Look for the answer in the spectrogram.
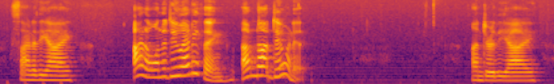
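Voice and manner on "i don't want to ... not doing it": smiling sarcasm, big fake smile, higher. Leading a tapping exercise with a huge fake smile: sarcastic, with big fake smile. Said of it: "I call this the sarcastic smile technique".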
